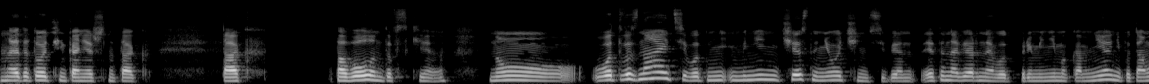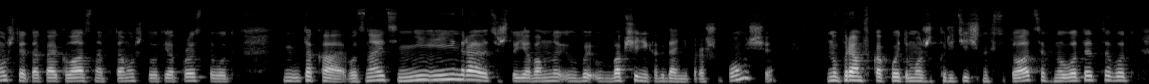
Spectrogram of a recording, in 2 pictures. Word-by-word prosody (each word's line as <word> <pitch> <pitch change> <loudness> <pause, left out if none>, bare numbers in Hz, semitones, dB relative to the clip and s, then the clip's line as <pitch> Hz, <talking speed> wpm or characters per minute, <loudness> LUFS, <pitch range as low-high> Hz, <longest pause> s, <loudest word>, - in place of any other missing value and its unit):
Ну, 185 0 -2
это 185 +1 +4
очень, 185 -1 +1
конечно, 165 -1 0
так 155 -1 0 0.7
так 165 0 +6 0.9
по-волландовски. 175 -4 +3 0.4
Ну 185 -3 +1
вот, 205 +3 +4
вы 240 +2 +6
знаете, 260 -2 +1
вот 180 0 -2
мн 195 +1 -1
мне, 200 +3 -1
н 215 -3 -2
честно, 225 0 +2
не 185 +1 -4
очень 195 -5 -5
себе. 155 +1 -7
Э 155 0 -8
это, 170 +5 -3
наверное, 180 -3 -1
вот 155 0 -4
применимо 165 +1 -5
ко 160 0 -4
мне. 200 +7 -1
Не 195 - -3
потому, 170 +5 -2
что 195 -3 -4
я - - -6
такая 150 +1 0
классная, 155 0 +1
а - - -19
потому 150 +3 -5
что 165 -3 -9
вот 145 - -8
я 150 -1 -2
просто 170 -1 -3
вот, 140 0 -6 0.5
м, 160 -1 -6
такая. 155 -8 +1
Вот, 140 0 -4
знаете, 185 -1 -1
мне 190 +6 +1
н - - +2
мне 215 +3 +3
не 240 - +3
нравится, 190 -7 +4
что 150 +2 -5
я 155 0 +1
вам 155 +1 -2
ну 150 -3 -5
в - - -13
в 145 -1 -10
вообще 175 +2 +2
никогда 145 -2 -3
не 130 -1 -7
прошу 135 0 -10
помощи. 275 +10 -3 0.5
Ну, 180 0 0
прям 195 -2 +8
в 185 - -15
какой-то, 170 -1 +1
может, 155 -2 -2
критичных 150 -2 -8
ситуациях. 175 0 0
Но 155 0 -1
вот 175 +2 +2
это 200 0 0
вот 180 0 -3
170 Hz, 185 wpm, -24 LUFS, 155-195 Hz, 0.9 s, прям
